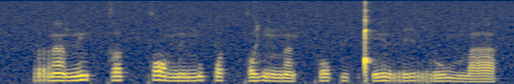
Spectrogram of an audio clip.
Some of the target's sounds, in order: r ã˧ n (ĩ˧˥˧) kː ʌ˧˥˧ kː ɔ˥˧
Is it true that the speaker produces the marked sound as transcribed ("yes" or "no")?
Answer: no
